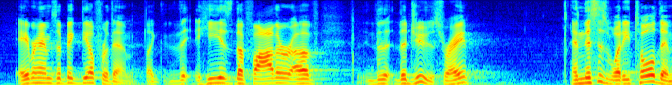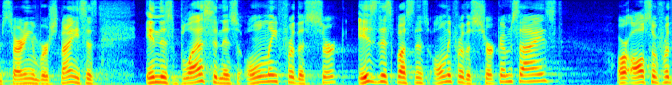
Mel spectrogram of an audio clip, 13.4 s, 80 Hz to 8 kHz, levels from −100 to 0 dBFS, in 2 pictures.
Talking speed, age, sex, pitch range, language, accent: 205 wpm, 30-49, male, 135-185 Hz, English, American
